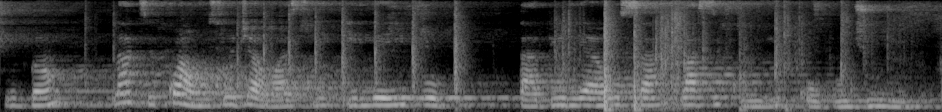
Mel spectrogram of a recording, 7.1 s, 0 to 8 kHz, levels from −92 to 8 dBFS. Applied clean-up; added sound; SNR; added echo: none; Computer keyboard; 10 dB; reverberation time 2.0 s.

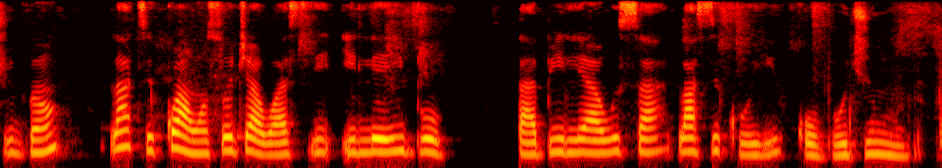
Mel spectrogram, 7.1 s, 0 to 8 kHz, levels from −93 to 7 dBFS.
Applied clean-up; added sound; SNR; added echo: none; none; none; none.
